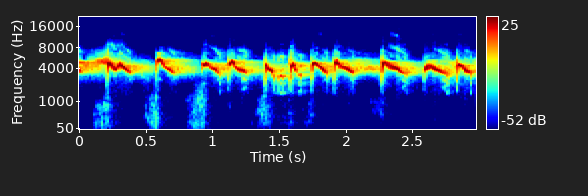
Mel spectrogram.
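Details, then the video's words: Caged Oriental white-eye singing, recorded 27 October 2022: a quick run of high, sweeping whistled notes, each dipping then rising, delivered in short bursts roughly three times a second in a quiet room. "Mata Puteh Kitaro Buka Sing"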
